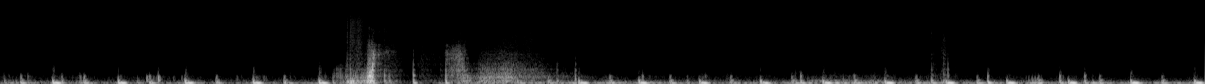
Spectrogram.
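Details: Heartbeat heard over a girl's heart through a real stethoscope (bell): normal heart sounds.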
